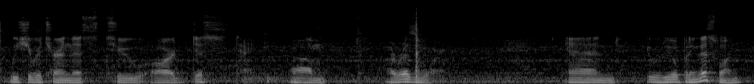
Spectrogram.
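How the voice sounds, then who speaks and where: A man with a fairly low pitch talks with fairly even intonation in a space with audible room echo. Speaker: biomedical equipment technician. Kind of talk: tutorial. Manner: fast; casual.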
